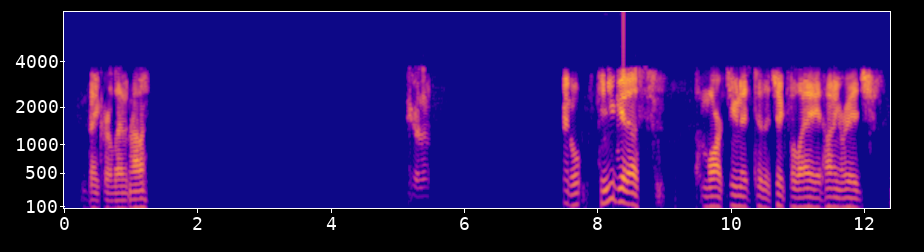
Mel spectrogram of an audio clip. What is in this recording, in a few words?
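Police District Dispatch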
